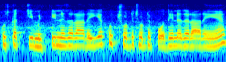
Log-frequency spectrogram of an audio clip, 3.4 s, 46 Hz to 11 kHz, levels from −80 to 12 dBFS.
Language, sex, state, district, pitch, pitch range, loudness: Hindi, female, Uttar Pradesh, Muzaffarnagar, 200 Hz, 190-210 Hz, -15 LUFS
